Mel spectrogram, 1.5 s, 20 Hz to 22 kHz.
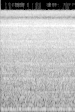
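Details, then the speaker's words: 1979 Ford F-150 4x4 460 V8 with FiTech fuel injection, automatic: high-pressure fuel pump primes at key-on, starts right up, then smooth even low rumble without knocks or misses; normal running. "Hit the key, you hear the the uh highpress fuel system. The key, it starts right up."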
